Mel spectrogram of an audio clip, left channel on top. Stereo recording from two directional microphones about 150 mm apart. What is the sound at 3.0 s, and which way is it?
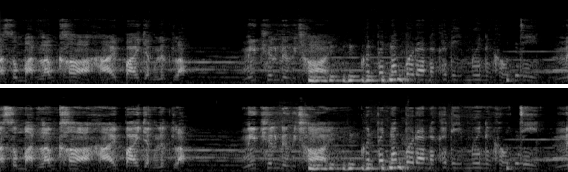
Speech, 25° right (ahead or behind).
